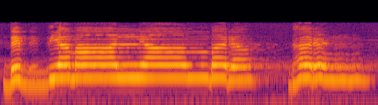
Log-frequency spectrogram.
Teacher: ದಿವ್ಯ ದಿ ಮೇಲೆ ಆಘಾತ, ಮಾ ಮತ್ತೆ ಯಾ ಇವೆರಡು ಅಕ್ಷರಗಳ ಮೇಲೆ ಕೂಡ ಆಘಾತ ಬರಬೇಕು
